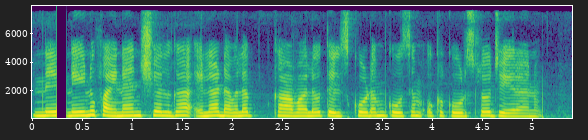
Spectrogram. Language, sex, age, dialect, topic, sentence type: Telugu, female, 25-30, Telangana, banking, statement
